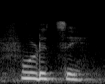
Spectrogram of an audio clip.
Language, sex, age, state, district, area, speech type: Marathi, female, 18-30, Maharashtra, Sindhudurg, rural, read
